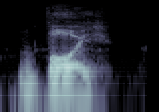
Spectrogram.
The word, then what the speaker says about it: buoy: I hate how Americans say that. It's one of my most hated American pronunciations. – How are you supposed to say it? – Boy. Because it comes from buoyancy.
